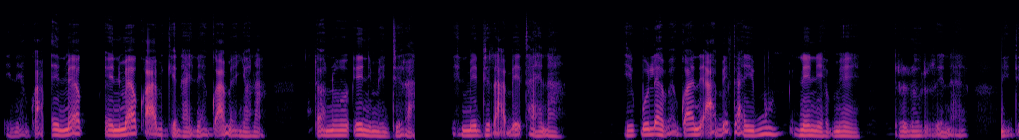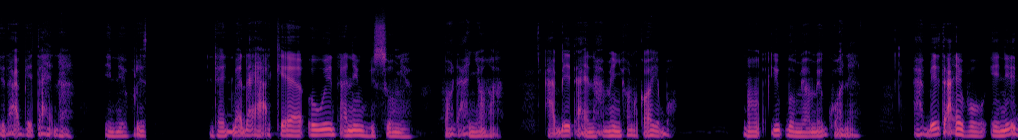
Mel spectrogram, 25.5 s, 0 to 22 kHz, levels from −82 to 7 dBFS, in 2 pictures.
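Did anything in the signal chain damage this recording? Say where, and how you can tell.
Yes. The damage is at the codec stage: damaged data in a compressed stream. At 2.02 s, just before "gina eni egwa", and again at 5.18, 12.52, 14.56 and 22.08 s, the speech is broken by a brief chirp or squawk. Corrupted bytes at those points make the decoder misread or reject frames. It then loses sync and hunts for the next valid frame header, and that short stretch of garbled output is what you hear.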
